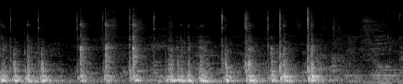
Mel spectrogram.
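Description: Yamaha Montage synthesizer playing a patch of quick, rhythmic, percussive notes over a low pitched part, with the Super Knob changing several parameters of the sound at once.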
